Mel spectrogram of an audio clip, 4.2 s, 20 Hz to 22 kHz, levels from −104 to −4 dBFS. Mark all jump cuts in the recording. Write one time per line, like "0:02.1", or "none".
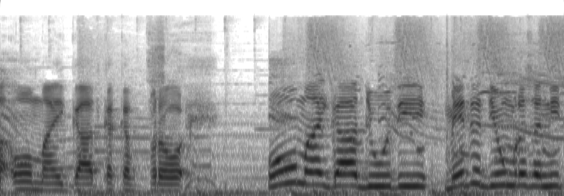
0:01.6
